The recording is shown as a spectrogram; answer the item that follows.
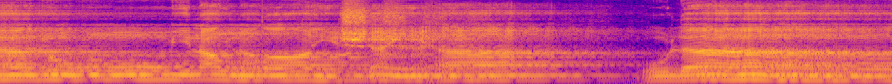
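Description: A man chanting Quran recitation in the melodic tajweed style: one voice holding long, drawn-out notes with small melodic turns, with a short breath about three seconds in before the chant resumes.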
